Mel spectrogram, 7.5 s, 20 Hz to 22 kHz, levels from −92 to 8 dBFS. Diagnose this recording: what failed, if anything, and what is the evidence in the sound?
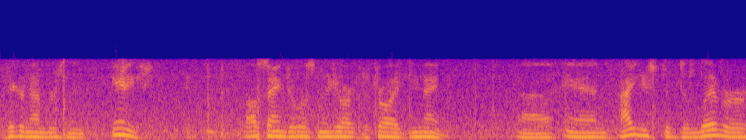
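Codec stage: throughout, the speech has a plainly audible buzzy, gravelly roughness and nothing above 4 kHz, which fits the GSM full-rate codec at 13 kbit/s. It rebuilds speech from a vocal-tract model driven by regular pulses, keeping only every third excitation sample.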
